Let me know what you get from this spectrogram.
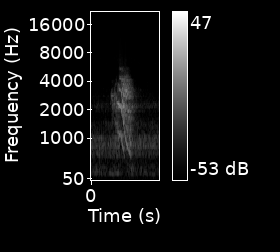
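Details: An excited cow elk gives one intense, high-pitched call that starts sharp and squealing, then sweeps down into a lower, nasal tail. She is urgently searching for her missing calf, possibly separated across a road, over a faint steady hum.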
